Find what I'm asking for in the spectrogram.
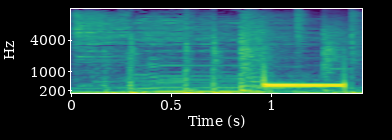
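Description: telephone call ringing

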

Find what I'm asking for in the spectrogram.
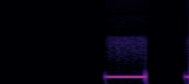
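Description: phone line tone

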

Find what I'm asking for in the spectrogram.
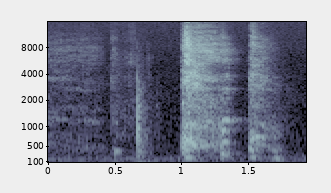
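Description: cough

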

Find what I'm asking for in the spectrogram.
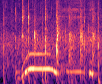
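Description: applause sound effect

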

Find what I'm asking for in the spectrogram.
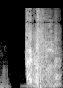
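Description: sneeze

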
